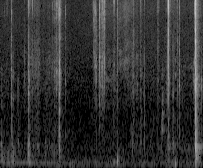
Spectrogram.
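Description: Scissors snipping at the plastic shrink wrap on a VHS tape case: scattered short, sharp snips and clicks, the loudest few near the end.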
